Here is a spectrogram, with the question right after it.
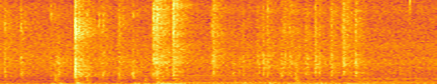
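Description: Code being typed on a computer keyboard: a steady run of close, clicky keystrokes, slightly uneven in rhythm, heard alone without any voices.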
